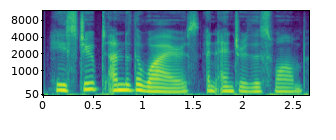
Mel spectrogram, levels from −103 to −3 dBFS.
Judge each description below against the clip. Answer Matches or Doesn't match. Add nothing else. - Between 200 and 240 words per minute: Matches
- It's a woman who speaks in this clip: Matches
